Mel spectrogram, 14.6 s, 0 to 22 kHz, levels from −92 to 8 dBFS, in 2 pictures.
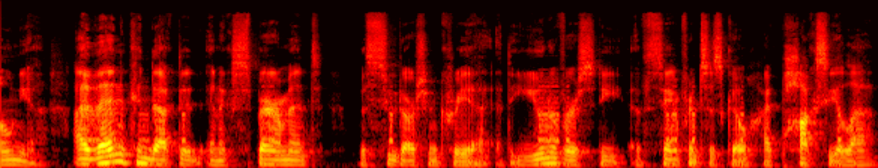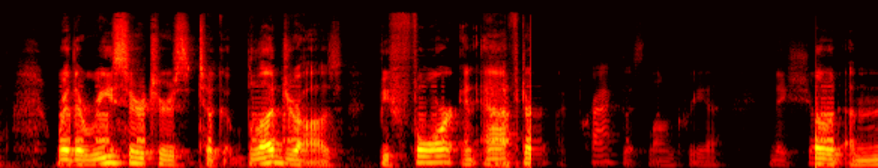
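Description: At 11.73 s the audio drops out abruptly, leaving only a faint residue roughly 30 dB below normal for 2.37 s until 14.10 s. The likely cause is a break in the wanted signal while the downstream path stayed live; unlike a fade or pause, the cut is instant.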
